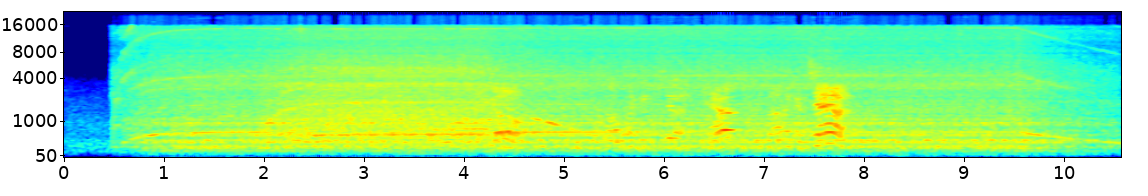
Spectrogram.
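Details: Vacuum cleaner after repair of a faulty first motor (brush was initially suspected): steady, even motor whine with constant airflow rush and no rattles or pitch wobble; vacuum motor runs healthy.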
